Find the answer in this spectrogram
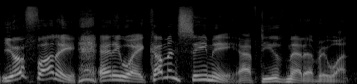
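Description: A man's voice: fairly high pitch, huge pitch swings, a little fast, a bit bright, heavily acted. A man voicing an eager, pompous small-town mayor in a video game, effusive and self-important. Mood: effusive, self-satisfied. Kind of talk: video game character acting.

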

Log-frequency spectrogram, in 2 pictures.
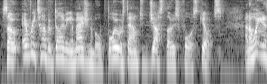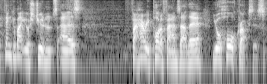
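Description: A man's voice: on the high side, moderate pace, soft background music. Stuffy-sounding man hosting a vlog. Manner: chatty and animated, talking with his hands. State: stuffy, slightly hoarse from a head cold. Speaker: host. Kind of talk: casual direct-to-camera vlog. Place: home studio room with dive gear on shelves.

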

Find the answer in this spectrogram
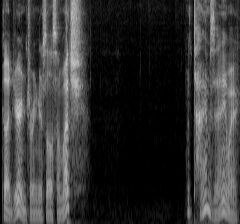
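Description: A man's voice: deep voice, sing-song, measured pace, bright, forceful tone, voice pushed down, heavily acted. A man voicing an easygoing young man from a visual novel game, dryly teasing. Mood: sleepy, dry.

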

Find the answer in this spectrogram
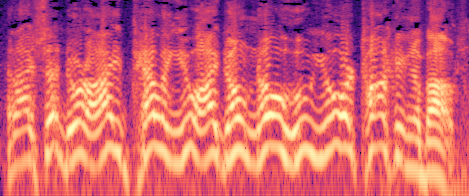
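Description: Husky, high-pitched remorseful disciple, acted by a man. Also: animated, moderate pace, muffled recording, exaggerated voice. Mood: anguished, loud. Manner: earnest, confessional, theatrical, swinging from hushed to shouting. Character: Simon Peter, big remorseful fisherman disciple, anguished and earnest. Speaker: solo storyteller actor. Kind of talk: first-person dramatic monologue of a Bible story. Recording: distant microphone.

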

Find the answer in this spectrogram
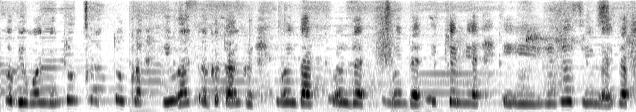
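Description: A woman's voice: sits high, fairly even intonation, a little fast. An actress with a Nigerian accent playing a mentally disturbed, childlike young woman grieving in a film drama, rambling and repeating herself. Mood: agitated. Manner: repetitive, rambling, childlike speech.

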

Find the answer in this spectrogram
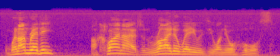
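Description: A man's voice: on the high side, sing-song, a little fast, fairly bright tone, pitched below the performer's own voice. A man voicing a young captive fairy-tale maiden who talks in a frank, chatty, comically casual way. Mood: confiding.

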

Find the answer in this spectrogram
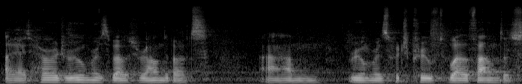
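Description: Young man, low monotone, dry delivery, music under. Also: measured pace, slight background noise, rough recording.

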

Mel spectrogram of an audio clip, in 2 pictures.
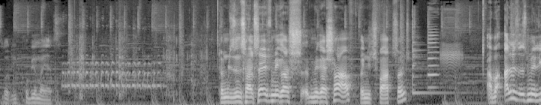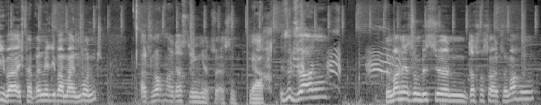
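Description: A man's voice: a little high, expressive, fairly quick, long pauses, darkish tone, soft background music. A young man hosting a casual vlog with playful banter, recorded indoors on a handheld camera. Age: young adult. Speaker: YouTube host. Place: indoor office rooms.

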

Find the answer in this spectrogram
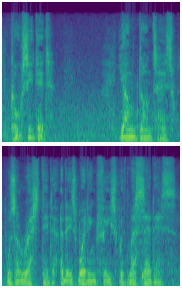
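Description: Radio play: wary, sly barfly storyteller, low-pitched, wry and conspiratorial. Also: male voice, fairly even intonation, unhurried, a little hiss or hum. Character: seedy gossiping male tavern drinker, sly and wary. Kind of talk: radio drama acting.

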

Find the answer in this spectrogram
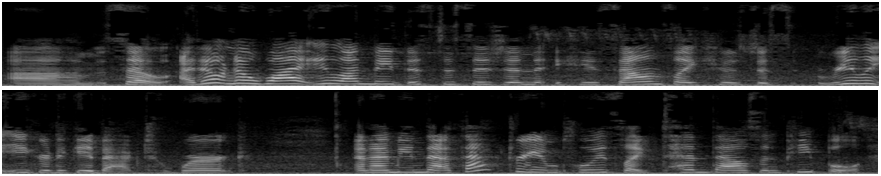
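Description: A woman's voice: high voice, expressive, brisk, sharp tone, a little hiss or hum, low-quality recording. A woman in her thirties talking casually to camera outdoors, chatty and filling her talk with "like" and little laughs. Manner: chatty, many "like"s and small laughs. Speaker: vlogger. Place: outdoors in front of a wooden fence.

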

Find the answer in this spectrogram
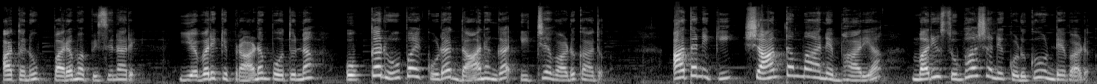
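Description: High-voiced woman storyteller with music behind. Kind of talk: scripted moral-tale narration.

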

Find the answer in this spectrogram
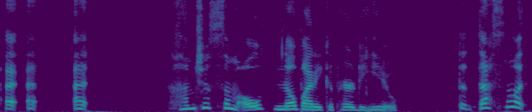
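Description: A shy monster young man from a visual novel, read by a woman. He is gentle and easily flustered, with a hesitant delivery full of self-doubt. The sound is dry and close. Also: fairly high pitch, expressive, a little slow, no room sound. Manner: hesitant, stammering. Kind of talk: visual novel character reading.

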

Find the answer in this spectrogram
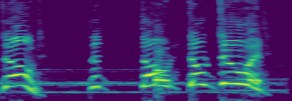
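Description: A man's voice: extremely high pitch, takes it slowly, gravelly, soft background music, heavily acted. A young man playing an anxious, earnest superhero bridegroom who stammers, in an amateur comic dub. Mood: panicked, urgent. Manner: hesitant, stammering.

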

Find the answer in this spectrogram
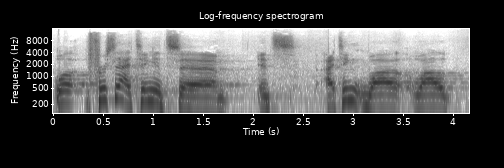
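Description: A young man from Romania, a guest in a studio interview, talking casually with many pauses and restarts. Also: high voice, animated, darkish tone. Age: young adult. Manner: hesitant, many fillers and restarts. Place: studio set with plant wall and neon sign. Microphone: lapel mic.

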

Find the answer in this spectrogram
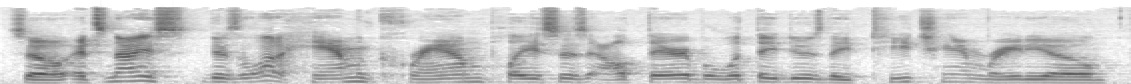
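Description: Higher-pitched American man explaining casually. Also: steady tone, a little slow, a bit bright. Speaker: guest radio expert and instructor. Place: indoors on a couch in a workshop room.

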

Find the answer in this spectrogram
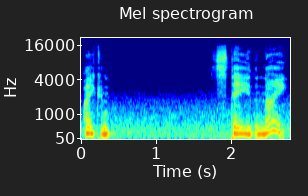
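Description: A young woman in an ASMR roleplay, talking shyly and stammering as a flustered neighbor, sometimes dropping to a soft whisper. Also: a little high, very slow, slight background noise. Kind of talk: ASMR roleplay, one-sided dialogue.

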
